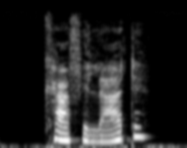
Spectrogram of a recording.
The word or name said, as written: latte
